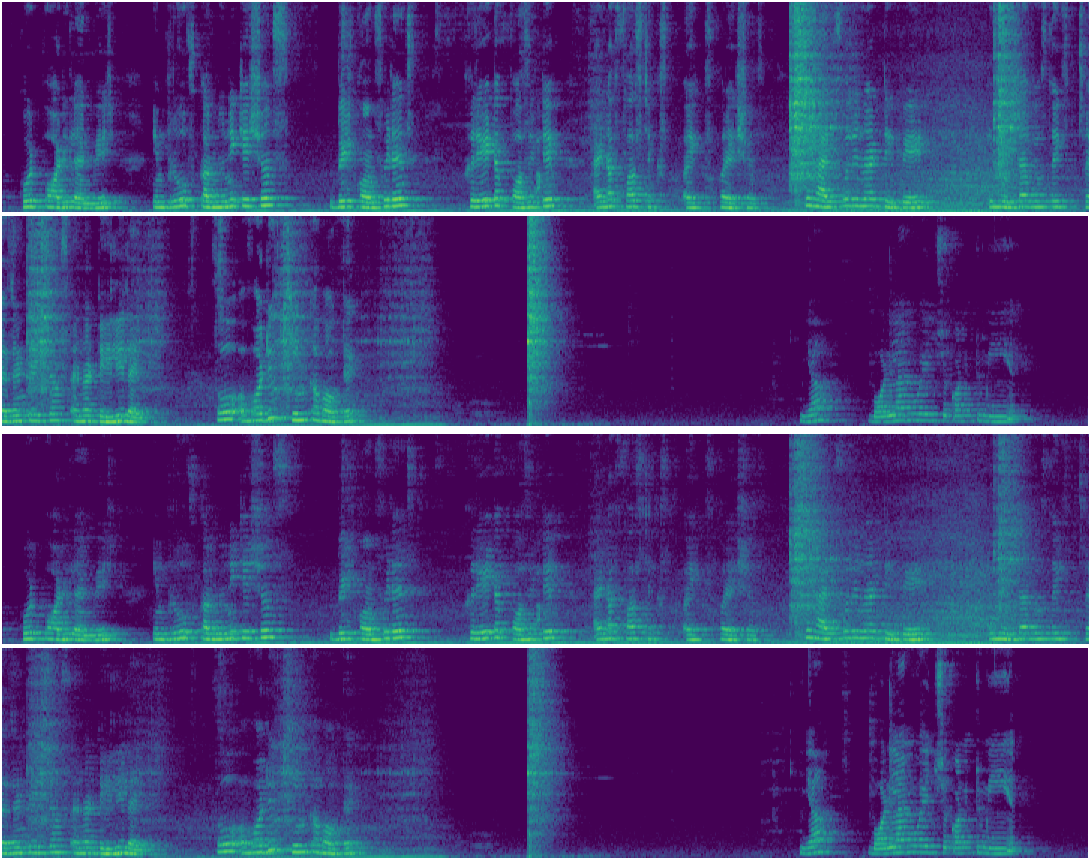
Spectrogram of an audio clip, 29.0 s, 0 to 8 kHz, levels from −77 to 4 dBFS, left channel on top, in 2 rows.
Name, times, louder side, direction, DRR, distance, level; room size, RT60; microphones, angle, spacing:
voice 1, 0.3-1.5 2.0-3.8 4.4-5.5 6.2-7.6 7.9-10.2 10.7-12.4 13.1-16.5 17.4-19.3, left 2 dB, 75° left, 2.2 m, -21 dB
Bus, 1.9-20.5, equal, 5° right, 6.9 m, -36 dB
sound 1, 7.1-9.7 10.5-11.5 13.2-13.7 14.8-16.7 18.1-18.8 19.3-20.2 21.5-21.9, left 8 dB, 40° left, 2.7 m, -29 dB
voice 2, 25.1-25.6 26.0-28.0, right 2 dB, 65° right, 2.4 m, -28 dB
24.0 x 19.0 x 9.7 m
head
